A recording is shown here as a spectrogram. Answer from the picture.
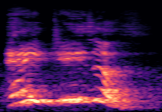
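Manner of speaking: high, slow call across water; Peter calling. Acted. Peter calling to Jesus from the boat, high and drawn out. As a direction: call out to him over the lake. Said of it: "And Peter says".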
